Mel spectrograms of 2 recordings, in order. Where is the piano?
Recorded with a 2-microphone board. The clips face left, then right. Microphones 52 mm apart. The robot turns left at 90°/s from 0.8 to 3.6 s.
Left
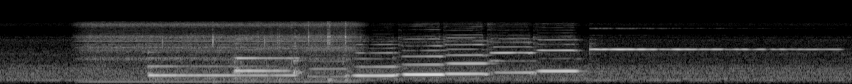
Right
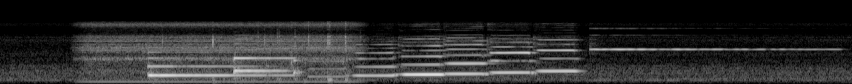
30° right, 1.3 m; by 3.0 s 165° right, 1.3 m.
